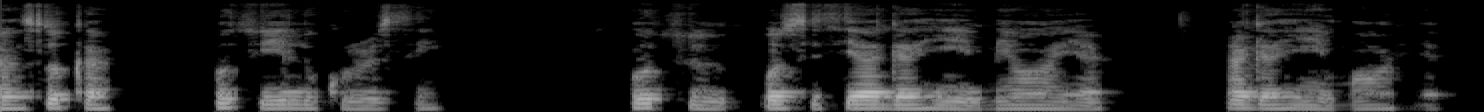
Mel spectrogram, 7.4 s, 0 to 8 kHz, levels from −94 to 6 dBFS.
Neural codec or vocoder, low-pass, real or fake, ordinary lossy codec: none; 7.2 kHz; real; none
